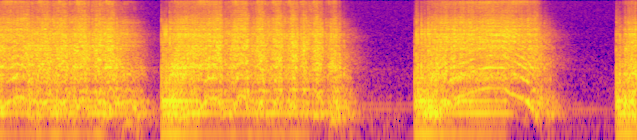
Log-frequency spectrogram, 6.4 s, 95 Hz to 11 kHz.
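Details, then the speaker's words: Ridgid R3002 reciprocating saw running: the motor whines up in short bursts with rough gear chatter and no stroking rhythm. The broken, stripped crown gear leaves the blade undriven. "maybe we can turn it on see what it does there's a voice inside says don't do it okay safety glasses there you go broken gear in motion"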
